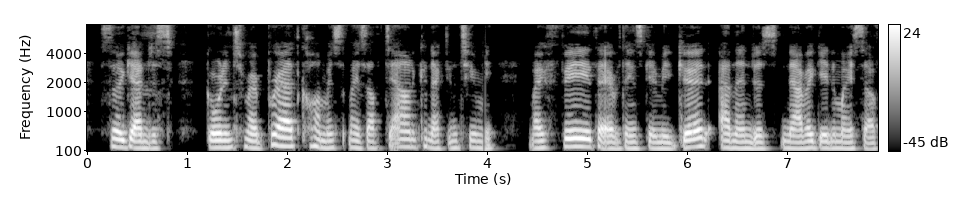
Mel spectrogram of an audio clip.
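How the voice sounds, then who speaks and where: With music in the background, a woman talks at a fairly quick pace in a very deep, low pitch with fairly even intonation. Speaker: yoga teacher. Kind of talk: online class talk.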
